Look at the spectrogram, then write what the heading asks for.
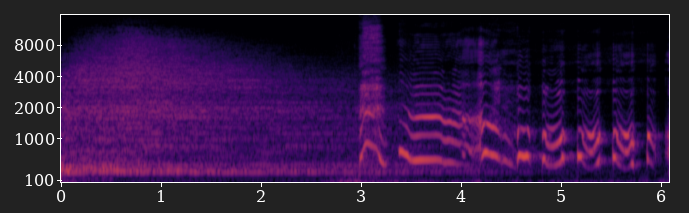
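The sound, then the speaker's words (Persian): A queen cries loudly because everyone in the palace has been shaved bald, starting with a long, drawn-out wail that breaks into a run of short, gasping sobs. It follows a few seconds of steady background hiss, with no speech. “الهی من برای تو بمیرم، الهی من تکه تکه بشم، مرگ من، خواهش میکنم گریه نکن ملکه جان.”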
